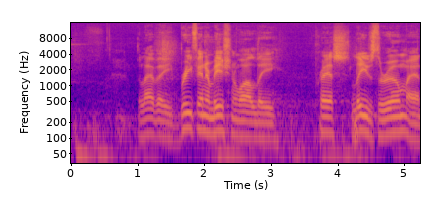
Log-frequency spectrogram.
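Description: A man speaks calmly through a loudspeaker in an echoing hall.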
